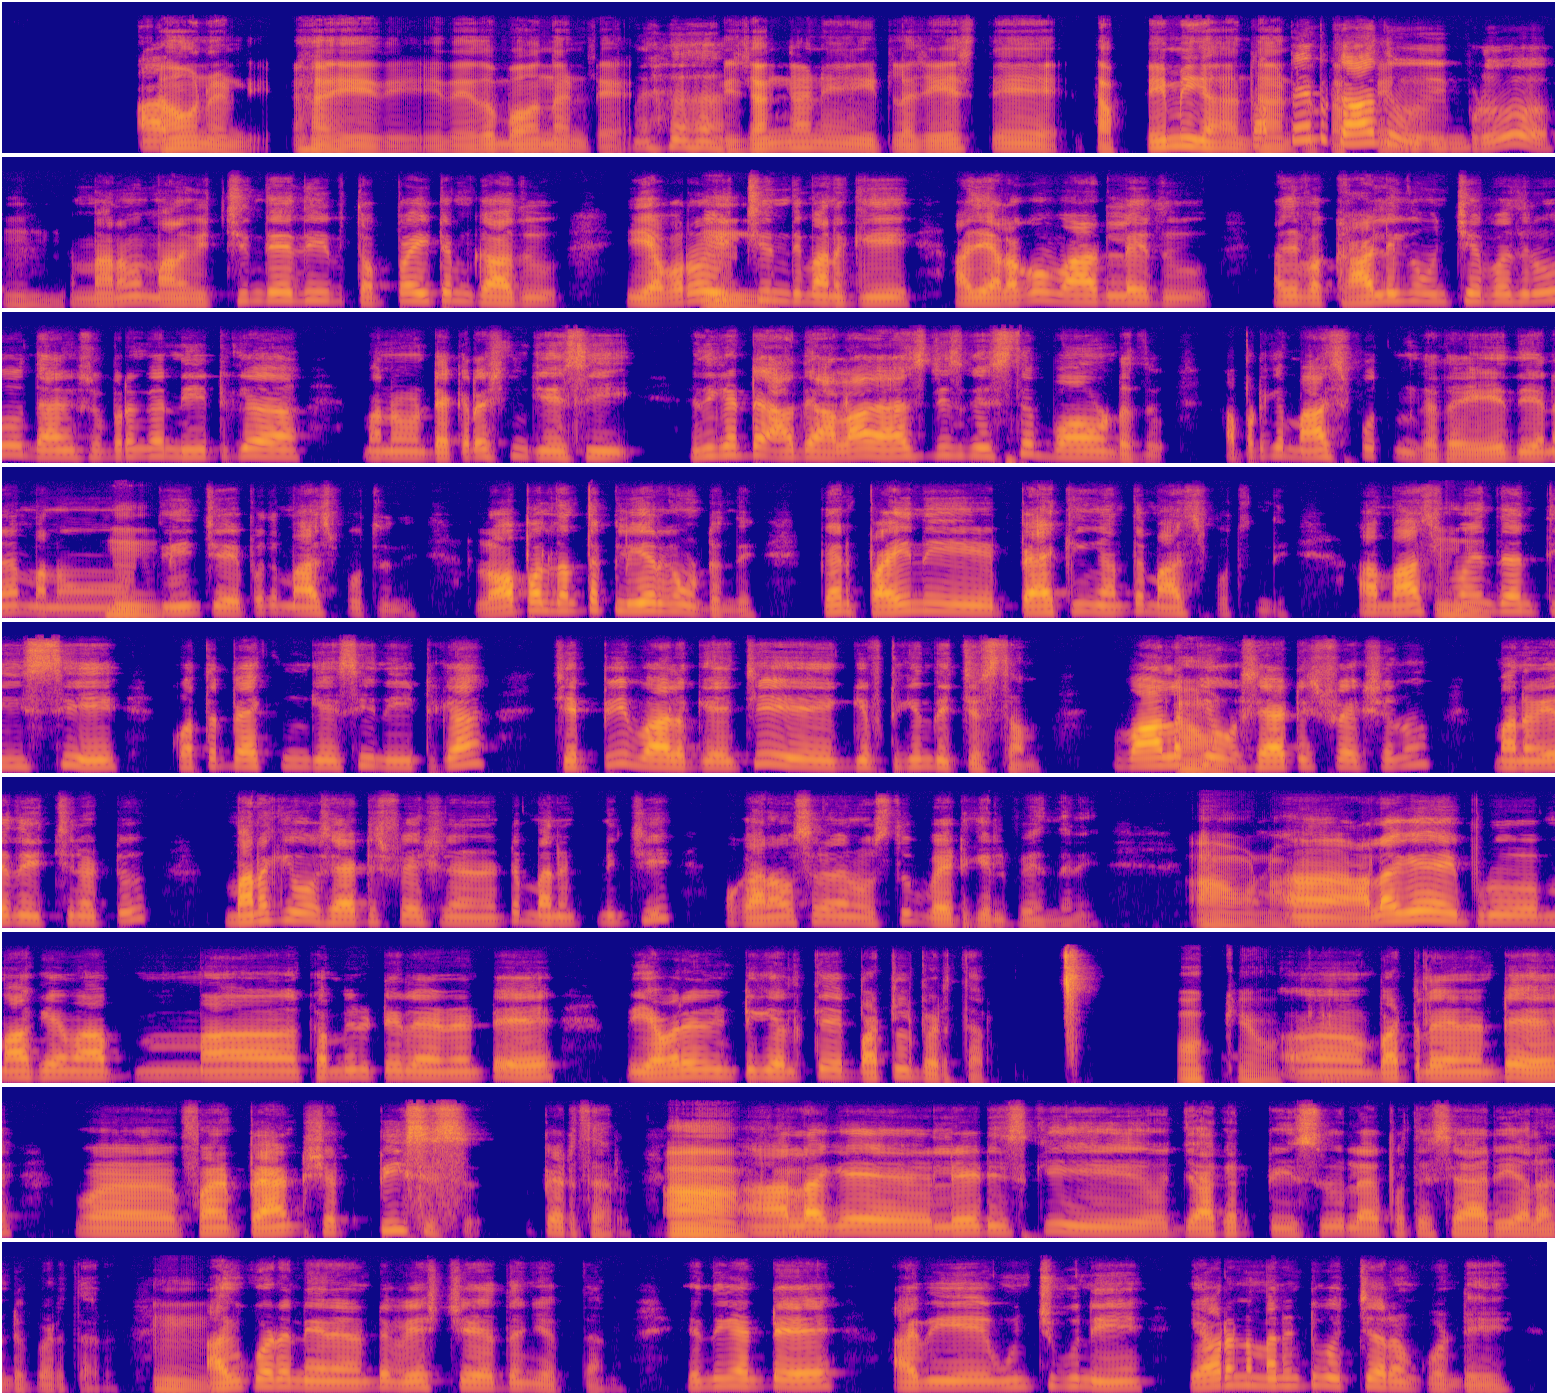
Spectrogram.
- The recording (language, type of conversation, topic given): Telugu, podcast, పరిమితమైన వస్తువులతో కూడా సంతోషంగా ఉండడానికి మీరు ఏ అలవాట్లు పాటిస్తారు?
- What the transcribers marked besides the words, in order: giggle; chuckle; other background noise; in English: "ఐటెమ్"; in English: "నీట్‌గా"; in English: "డెకరేషన్"; in English: "ఎస్‌టిస్‌గా"; in English: "క్లీన్"; in English: "క్లియర్‌గా"; in English: "ప్యాకింగ్"; in English: "ప్యాకింగ్"; in English: "నీట్‌గా"; in English: "గిఫ్ట్"; in English: "సాటిస్ఫాక్షన్"; in English: "సాటిస్ఫాక్షన్"; in English: "కమ్యూనిటీలో"; lip smack; in English: "పాంట్ షర్ట్ పీసెస్"; in English: "లేడీస్‌కి జాకెట్"; in English: "సారీ"; in English: "వేస్ట్"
